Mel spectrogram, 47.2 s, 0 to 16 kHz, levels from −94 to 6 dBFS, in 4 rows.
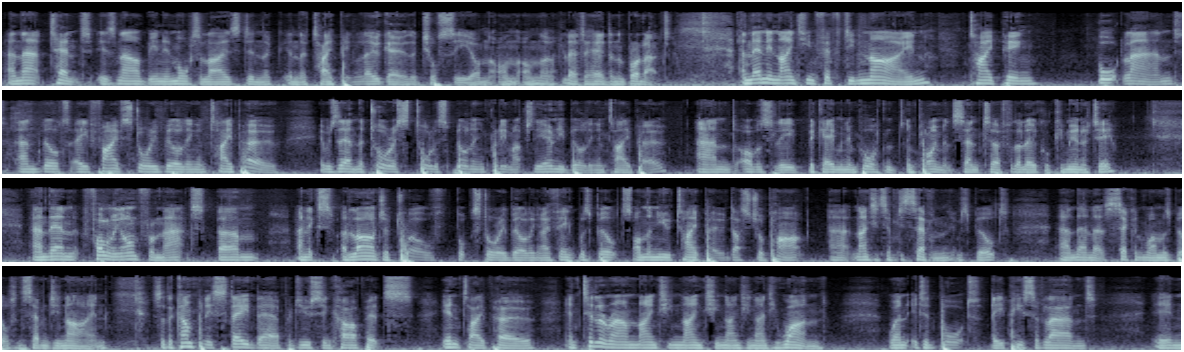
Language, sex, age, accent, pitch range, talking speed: English, male, 50-69, British, 100-120 Hz, 160 wpm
